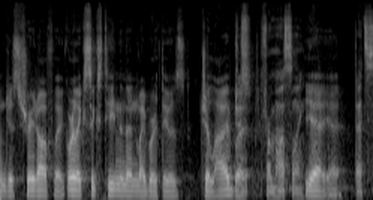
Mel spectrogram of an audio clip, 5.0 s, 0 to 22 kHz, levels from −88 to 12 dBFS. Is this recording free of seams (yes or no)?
yes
